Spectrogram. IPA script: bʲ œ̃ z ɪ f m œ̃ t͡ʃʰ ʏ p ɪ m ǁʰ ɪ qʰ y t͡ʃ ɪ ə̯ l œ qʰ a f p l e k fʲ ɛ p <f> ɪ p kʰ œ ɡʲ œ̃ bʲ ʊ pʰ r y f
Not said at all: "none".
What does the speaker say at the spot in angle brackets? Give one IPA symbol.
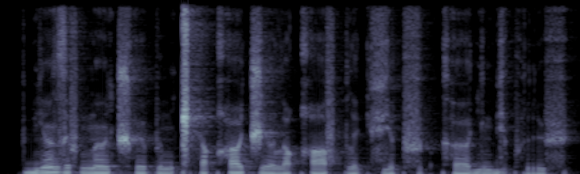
f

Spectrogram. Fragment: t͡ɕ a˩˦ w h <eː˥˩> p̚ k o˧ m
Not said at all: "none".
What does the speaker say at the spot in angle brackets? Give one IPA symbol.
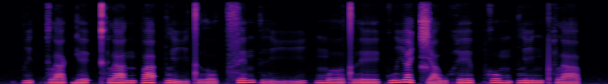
eː˦˥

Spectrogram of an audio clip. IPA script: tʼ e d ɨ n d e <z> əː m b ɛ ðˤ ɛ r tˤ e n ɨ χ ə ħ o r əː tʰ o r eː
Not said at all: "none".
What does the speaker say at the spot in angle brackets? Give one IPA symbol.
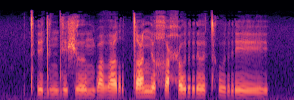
ʃ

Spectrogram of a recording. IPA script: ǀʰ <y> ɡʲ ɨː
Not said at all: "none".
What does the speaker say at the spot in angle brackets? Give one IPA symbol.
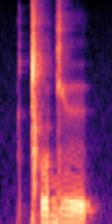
u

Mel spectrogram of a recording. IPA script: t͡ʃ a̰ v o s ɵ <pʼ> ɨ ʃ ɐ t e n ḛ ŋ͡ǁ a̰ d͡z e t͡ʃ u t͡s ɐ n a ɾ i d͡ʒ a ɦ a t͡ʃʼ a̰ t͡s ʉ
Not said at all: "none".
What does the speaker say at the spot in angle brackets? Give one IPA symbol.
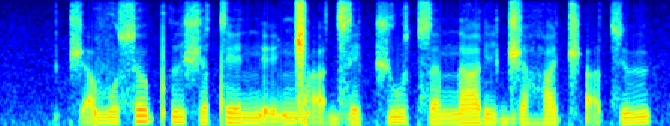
pʼ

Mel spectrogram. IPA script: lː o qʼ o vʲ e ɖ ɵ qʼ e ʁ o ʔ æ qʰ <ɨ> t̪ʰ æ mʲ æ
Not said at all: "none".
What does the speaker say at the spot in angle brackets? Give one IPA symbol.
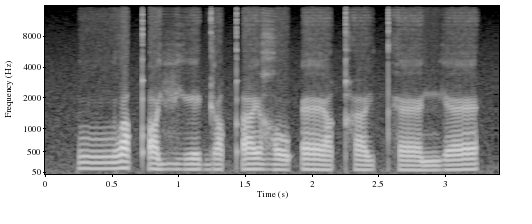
i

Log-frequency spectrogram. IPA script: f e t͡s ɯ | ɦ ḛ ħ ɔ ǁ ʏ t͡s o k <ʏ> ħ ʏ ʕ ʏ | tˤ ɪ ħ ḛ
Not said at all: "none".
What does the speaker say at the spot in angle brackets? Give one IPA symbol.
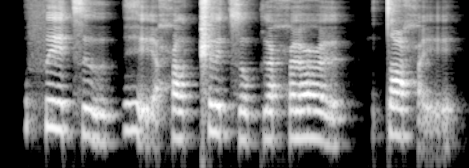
ʏ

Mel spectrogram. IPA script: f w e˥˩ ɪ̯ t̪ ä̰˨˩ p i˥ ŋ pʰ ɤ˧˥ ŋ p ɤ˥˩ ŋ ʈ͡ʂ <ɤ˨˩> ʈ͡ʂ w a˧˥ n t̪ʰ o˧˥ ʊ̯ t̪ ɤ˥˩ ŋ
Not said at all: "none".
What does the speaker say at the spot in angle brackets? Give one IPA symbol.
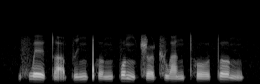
ɤ˧˥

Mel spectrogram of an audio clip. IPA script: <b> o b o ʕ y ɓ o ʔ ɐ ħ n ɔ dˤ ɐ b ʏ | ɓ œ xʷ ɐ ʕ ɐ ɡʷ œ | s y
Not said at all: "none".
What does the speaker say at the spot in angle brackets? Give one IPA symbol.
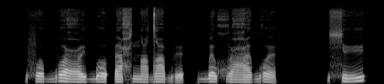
f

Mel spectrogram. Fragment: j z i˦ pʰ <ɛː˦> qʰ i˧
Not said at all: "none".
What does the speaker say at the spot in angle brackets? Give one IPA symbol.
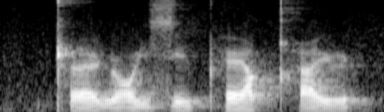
ɛ˦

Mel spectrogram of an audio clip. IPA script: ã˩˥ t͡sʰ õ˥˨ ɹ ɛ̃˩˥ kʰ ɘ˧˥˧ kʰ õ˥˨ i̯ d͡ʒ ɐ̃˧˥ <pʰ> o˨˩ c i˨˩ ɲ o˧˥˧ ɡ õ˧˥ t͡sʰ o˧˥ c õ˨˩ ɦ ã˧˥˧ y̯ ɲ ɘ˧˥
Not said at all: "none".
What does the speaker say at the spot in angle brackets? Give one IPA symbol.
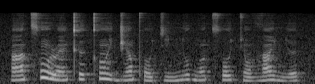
pʰ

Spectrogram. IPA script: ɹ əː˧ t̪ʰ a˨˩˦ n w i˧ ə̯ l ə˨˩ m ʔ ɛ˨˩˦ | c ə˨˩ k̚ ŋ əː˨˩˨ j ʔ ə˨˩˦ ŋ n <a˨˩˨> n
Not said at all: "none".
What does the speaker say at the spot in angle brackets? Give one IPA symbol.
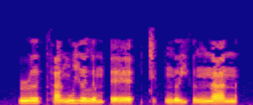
a˧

